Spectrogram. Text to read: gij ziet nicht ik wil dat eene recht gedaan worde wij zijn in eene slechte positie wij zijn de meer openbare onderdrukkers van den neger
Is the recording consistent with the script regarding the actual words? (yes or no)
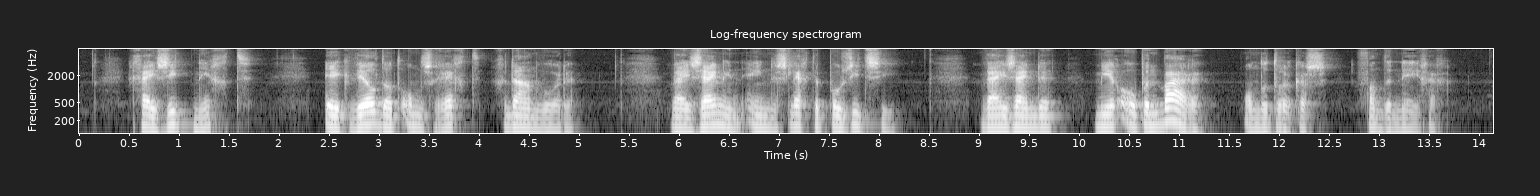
no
